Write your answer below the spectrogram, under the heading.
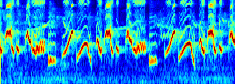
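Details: Morning training song of a white-rumped shama meant to provoke rival birds: loud, rich, fast phrases of arched whistled notes and sharp chips, each phrase varied, with brief lower whistles between bursts, heard close with little background.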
